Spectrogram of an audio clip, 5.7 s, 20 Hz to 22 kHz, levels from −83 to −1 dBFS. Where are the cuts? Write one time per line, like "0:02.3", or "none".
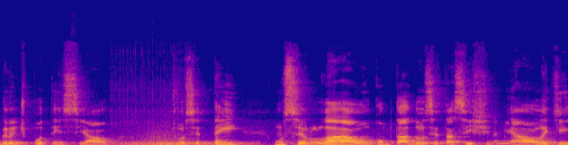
0:01.7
